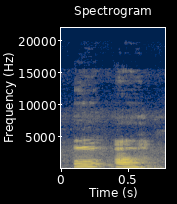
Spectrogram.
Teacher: कंठे स्वर अ आ जो कंठ से उच्चारित होते हैं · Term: कंठीय स्वर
